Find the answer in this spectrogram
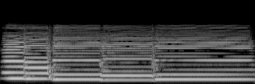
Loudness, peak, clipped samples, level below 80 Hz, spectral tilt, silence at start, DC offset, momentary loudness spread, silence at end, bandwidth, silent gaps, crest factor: -19 LUFS; -4 dBFS; under 0.1%; -84 dBFS; -5 dB/octave; 0 s; under 0.1%; 5 LU; 0 s; 6.8 kHz; none; 14 dB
